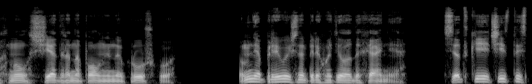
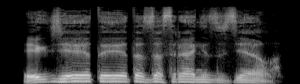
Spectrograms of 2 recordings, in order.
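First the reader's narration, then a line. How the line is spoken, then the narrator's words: Admiring mumble, mouth full. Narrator (Russian): восхищенно прошамкал Алекс с полным ртом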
